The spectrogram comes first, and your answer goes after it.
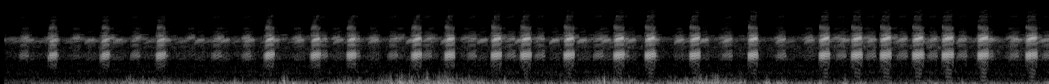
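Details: Japanese tree frog calling at night in Minamitajima, Kawagoe, Japan, with its vocal sac inflating; rapid, rasping pulses repeated about three times per second in uneven bursts, with faint low rumble beneath.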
